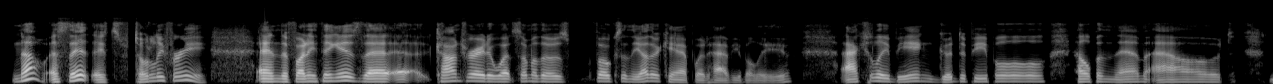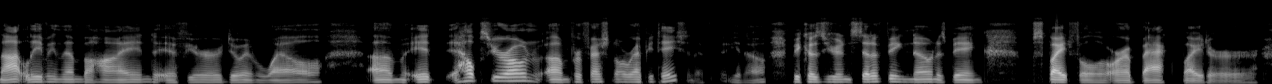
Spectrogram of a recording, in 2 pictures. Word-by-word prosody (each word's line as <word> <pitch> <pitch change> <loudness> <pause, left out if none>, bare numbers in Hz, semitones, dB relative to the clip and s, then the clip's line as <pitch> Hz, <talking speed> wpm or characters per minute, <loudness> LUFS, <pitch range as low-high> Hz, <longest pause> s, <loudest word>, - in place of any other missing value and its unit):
No, 220 - +5
that's 125 - +1
it, 210 +6 +8
it's 110 0 -2
totally 140 +9 0
free, 180 - -1 0.5
and 135 0 +6
the 130 - +6
funny 135 +2 +5
thing 155 +2 +2
is 170 -4 +4
that, 130 0 +7 0.3
u - - -15
uh, - - -24
contrary 160 +1 +4
to 140 -1 +1
what 135 -1 +1
some 140 0 -4
of 140 - -4
those 130 -3 -1 0.2
folks 145 -2 -1
in 140 - -6
the 120 0 -2
other 150 0 +1
camp 110 -5 -3
would 95 -1 -5
have 90 +1 -3
you 100 - -12
believe 90 +6 -11 0.5
actually 140 +4 +2
being 130 +1 -4
good 115 +2 -4
to 140 -1 -6
people, 140 0 -4 0.3
helping 125 -1 -2
them 120 +2 -3
out, 115 +1 -4 0.3
not - - +4
leaving 120 +1 -3
them 115 0 -6
behind 110 +2 -4
if 100 -1 -8
you're 105 0 -7
doing 105 0 -6
well, 100 +3 -6 0.5
um, 105 +1 -1
it 120 +1 0 0.2
helps 165 0 +2
your 165 -1 +4
own, 165 -6 +3
um, 115 -1 +1
professional 120 0 -4
reputation 125 - -4
if 80 - -33 0.3
you 95 - -17
know, 90 +4 -13 0.3
because 120 -1 +1
you're 120 0 -2
instead 120 +1 0
of 130 0 -3
being 130 -4 -3
known 115 0 -1
as 100 - -6
being 105 -1 -2 0.5
spiteful 110 -2 +4
or 95 -1 -1
a 95 - +1
backbiter 80 -1 -2
120 Hz, 160 wpm, -24 LUFS, 105-135 Hz, 0.5 s, it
